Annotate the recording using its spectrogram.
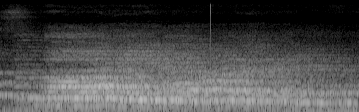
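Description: A choir singing a sacred chant or hymn, swelling louder about a second in.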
